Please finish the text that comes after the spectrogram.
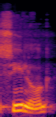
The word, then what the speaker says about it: clog: standard errors and then the last one is clog which is pronounced as c log and this is used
